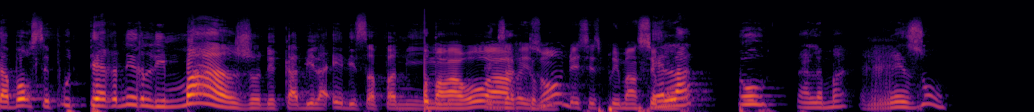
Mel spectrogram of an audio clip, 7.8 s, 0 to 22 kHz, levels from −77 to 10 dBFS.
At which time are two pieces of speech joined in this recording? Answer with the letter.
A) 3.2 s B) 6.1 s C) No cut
A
